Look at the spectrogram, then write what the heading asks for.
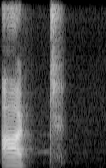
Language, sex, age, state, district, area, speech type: Nepali, female, 30-45, West Bengal, Kalimpong, rural, read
